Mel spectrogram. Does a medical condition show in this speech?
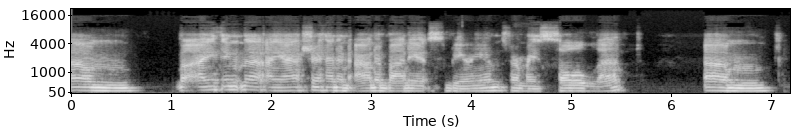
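Yes: cleft palate; congenital cleft palate, present from birth; voice pretty nasal, altered vocal tonality, sometimes monotone quality, lowering pitch does not help.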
